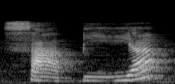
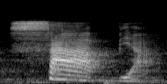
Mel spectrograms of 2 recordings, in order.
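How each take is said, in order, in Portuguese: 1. O acento está na segunda sílaba. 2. O acento está na primeira sílaba. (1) "sabia é um verbo" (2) "sábia é um adjetivo"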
